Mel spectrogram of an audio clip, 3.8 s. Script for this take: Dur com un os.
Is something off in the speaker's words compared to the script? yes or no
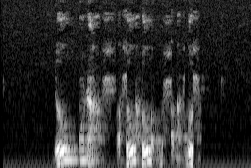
yes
